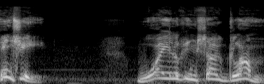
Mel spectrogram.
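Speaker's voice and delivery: high-pitched shout, projected across a room. Retelling being called out across a crowded bar: imitating someone shouting. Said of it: "he shouts at me".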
